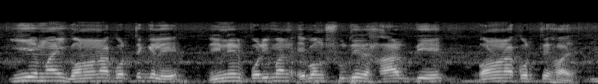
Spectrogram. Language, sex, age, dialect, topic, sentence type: Bengali, male, 51-55, Standard Colloquial, banking, statement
